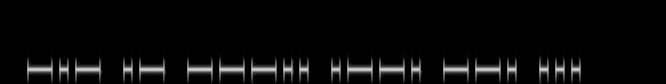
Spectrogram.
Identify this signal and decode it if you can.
Morse code, heard as a keyed tone, about 15 wpm, 700 Hz. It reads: KA8PGS
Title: USA Callsign DE Callsign - 6 Characters - 15wpm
